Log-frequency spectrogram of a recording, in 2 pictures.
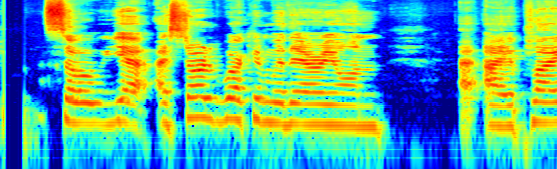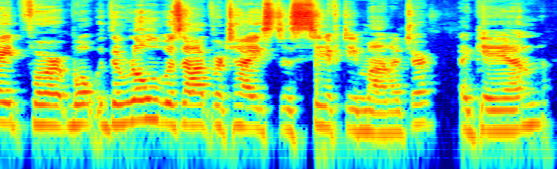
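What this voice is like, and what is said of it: Irish accent. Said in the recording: “you can hear from my accent I'm I'm I'm not a US citizen and I'm not from the US ... You've got an Irish accent”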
